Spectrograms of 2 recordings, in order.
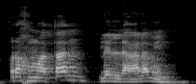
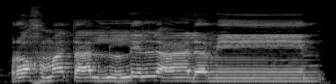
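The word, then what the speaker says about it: رَحْمَةً لِّلْعَالَمِينَ: Tulisannya adalah rahmatan lil alamin. Rahmatan lil alamin, tapi dibacanya harus rahmatan lil alamin karena tanwin ketemu sama huruf lam. Lam bagikan seakan-akan bertasydid, bukan dibacanya rahmatan lil alamin. Salah besar jika begitu.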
